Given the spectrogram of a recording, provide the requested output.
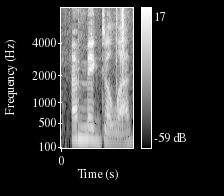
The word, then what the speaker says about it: amygdala: Overactive amygdala.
